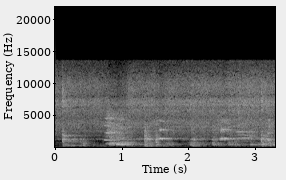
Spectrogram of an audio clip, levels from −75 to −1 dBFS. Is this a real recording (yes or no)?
yes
